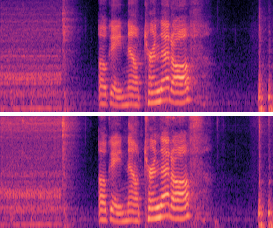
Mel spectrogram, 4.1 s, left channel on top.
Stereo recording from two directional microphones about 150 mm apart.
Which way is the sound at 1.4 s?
40° right (ahead or behind).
